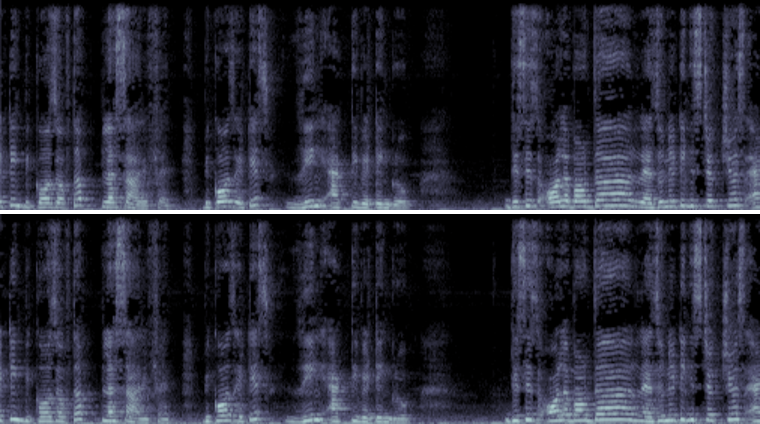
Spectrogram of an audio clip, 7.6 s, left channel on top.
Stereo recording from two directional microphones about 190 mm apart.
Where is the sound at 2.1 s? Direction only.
35° left (ahead or behind).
